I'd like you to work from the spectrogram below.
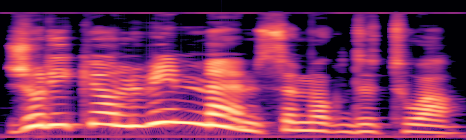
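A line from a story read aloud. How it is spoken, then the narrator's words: Exclaiming. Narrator (French): s'écriait Vitalis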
